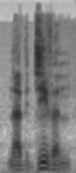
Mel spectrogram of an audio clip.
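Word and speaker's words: Navjivan: Ah, porque tem uma pronúncia é outra. É navdivan.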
